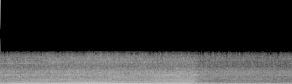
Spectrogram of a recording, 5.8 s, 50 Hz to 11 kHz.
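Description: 2009 Mustang GT's 4.6-litre V8 with long-tube headers, running at steady revs under a low road and tyre rumble. About four seconds in, the engine note fades away and only the rumble is left.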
